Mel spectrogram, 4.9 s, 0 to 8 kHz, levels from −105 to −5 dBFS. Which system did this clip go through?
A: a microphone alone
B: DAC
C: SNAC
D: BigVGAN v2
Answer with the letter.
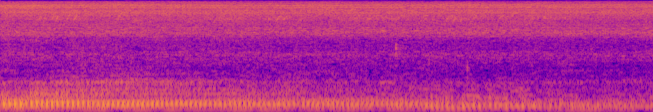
A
